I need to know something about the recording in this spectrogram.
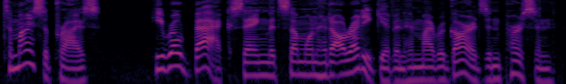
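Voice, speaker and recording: A man voicing a young fox-eared forest ranger in a video game, a scholarly mentor who talks in an articulate, wry, gently lecturing way. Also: mid-range voice, very animated, moderate pace, close to an everyday voice. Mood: puzzled. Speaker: video game character voice actor. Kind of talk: game character voice lines, conversational monologue. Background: background music.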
